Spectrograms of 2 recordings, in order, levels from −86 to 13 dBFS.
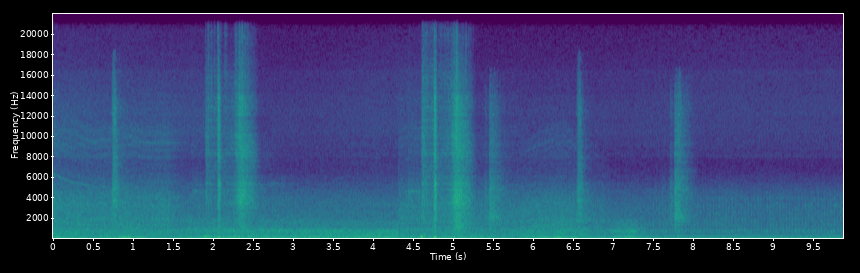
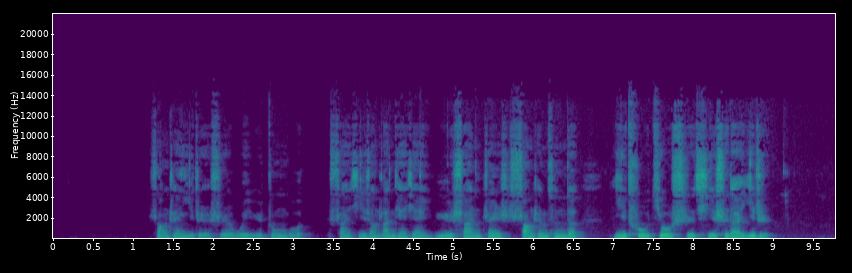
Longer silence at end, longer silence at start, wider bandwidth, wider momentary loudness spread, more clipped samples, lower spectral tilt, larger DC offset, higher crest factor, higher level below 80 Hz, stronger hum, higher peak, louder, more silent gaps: second, 0 s vs 0.8 s; second, 0 s vs 1.2 s; first, over 20 kHz vs 15 kHz; about the same, 13 LU vs 11 LU; neither; about the same, -3.5 dB/octave vs -4 dB/octave; neither; about the same, 22 dB vs 22 dB; first, -30 dBFS vs -64 dBFS; neither; first, -4 dBFS vs -12 dBFS; first, -26 LUFS vs -32 LUFS; neither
